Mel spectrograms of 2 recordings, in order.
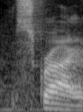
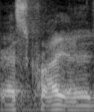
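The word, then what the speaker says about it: s-CRY-ed: roles and i mentioned uh scribe or s cryed if you want to pronounce it with the holes you know how many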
